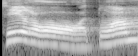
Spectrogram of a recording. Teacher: صِرَاطًا، اسے صِراطًا نہیں پڑھنا، صاد کی جگہ پہ سین کی آواز اور طوا کی جگہ پہ تا کی آواز نہیں آنی چاہیے. صاد کو موٹا پڑھنا ہے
